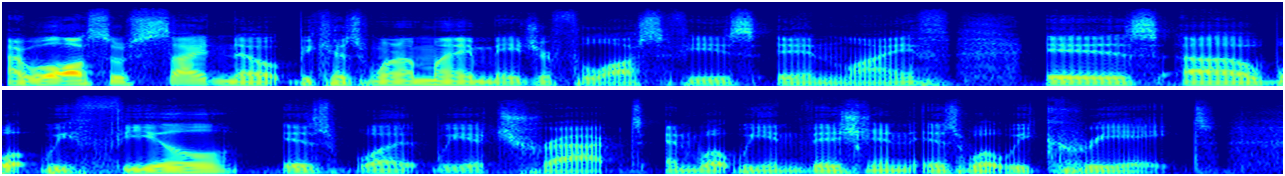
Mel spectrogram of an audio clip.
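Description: A man talks in an unremarkable speaking voice at a moderate pace with hardly any pauses, his fairly low pitch showing ordinary variation, the sound dry and close with no echo. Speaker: podcast co-host. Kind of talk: casual chat.

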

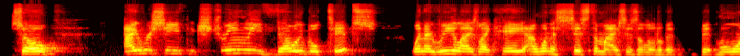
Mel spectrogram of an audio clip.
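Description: A man speaks at a fairly quick pace with a high voice and a Dutch accent. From Netherlands. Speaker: entrepreneur, LinkedIn creator. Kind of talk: interview, casual chat.

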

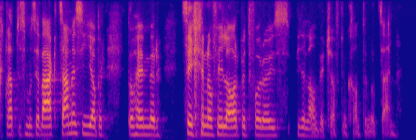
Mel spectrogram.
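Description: A woman speaks at a fairly quick pace in a fairly low pitch. Her intonation is monotone and flat, while her loudness swings widely. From rural canton of Lucerne, Switzerland. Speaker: politician, party general secretary. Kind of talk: casual interview.

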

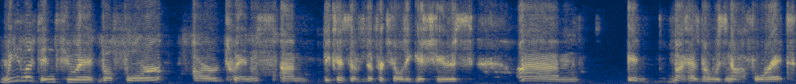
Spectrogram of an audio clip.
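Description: A woman speaks at a moderate pace. Her speech has long, frequent pauses. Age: 40s. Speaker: mother sharing fertility journey. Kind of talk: interview testimony. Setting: phone call. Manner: loud.

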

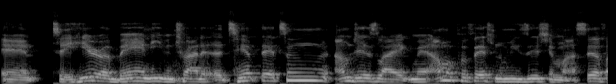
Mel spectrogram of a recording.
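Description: Speaking at a moderate pace with lively intonation, a man uses an unremarkable speaking voice with an American accent. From Dallas, Texas. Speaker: professional musician. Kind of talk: casual chat. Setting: remote call-in.

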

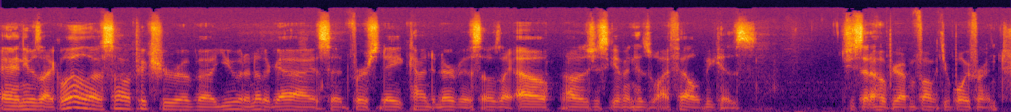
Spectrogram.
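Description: At a fairly quick pace, a man with an ordinary speaking voice and a fairly low pitch speaks with ordinary pitch variation. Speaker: podcast host. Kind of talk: casual chat.

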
